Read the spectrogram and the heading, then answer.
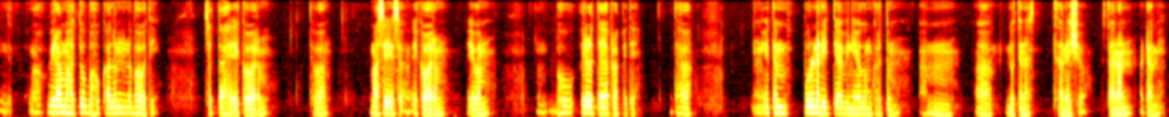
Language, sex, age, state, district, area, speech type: Sanskrit, male, 18-30, Karnataka, Uttara Kannada, urban, spontaneous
